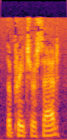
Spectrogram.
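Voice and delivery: plain reading voice

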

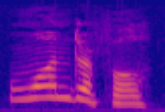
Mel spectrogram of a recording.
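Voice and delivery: high-pitched, savoring delight; breathed in wonder. A narrator's reading. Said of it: "Skytail breathed".

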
